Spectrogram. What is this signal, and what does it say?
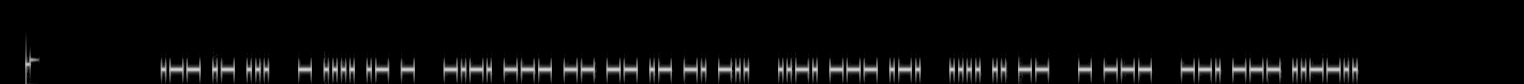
Morse code, heard as a keyed tone, about 27 wpm, 700 Hz. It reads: WAS THAT COMMAND FOR HIM TO GO?
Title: Sentences from Top 1600 Words 28wpm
